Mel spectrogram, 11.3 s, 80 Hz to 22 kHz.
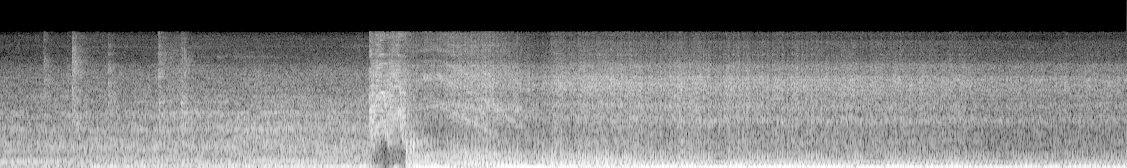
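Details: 2016 BMW R1200RS at its 60,000-mile standard scope service, during the engine suppression test: engine catches about four seconds in and settles into a smooth, steady low idle, even beat, no knocks or ticks.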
